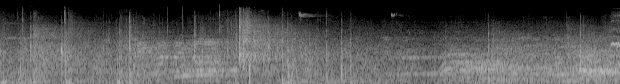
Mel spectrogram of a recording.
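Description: Ball hockey play on a hardwood gym floor: many sharp clacks and knocks of sticks and the plastic ball, with players' calls and short squeaks in between.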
